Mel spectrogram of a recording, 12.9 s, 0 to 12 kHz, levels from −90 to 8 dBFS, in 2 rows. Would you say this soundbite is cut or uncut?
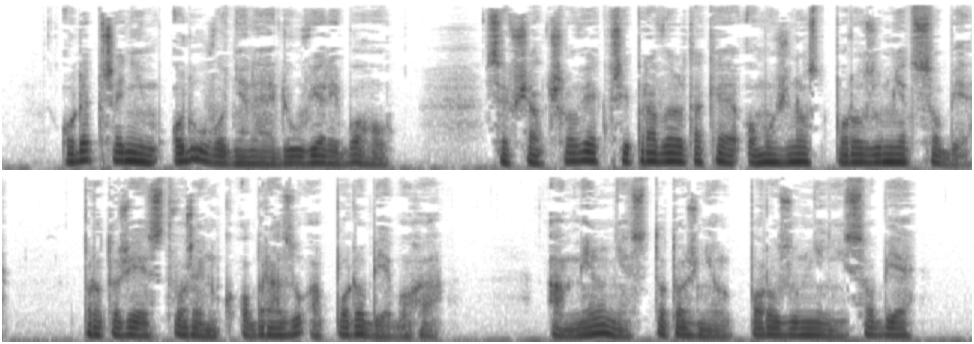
uncut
